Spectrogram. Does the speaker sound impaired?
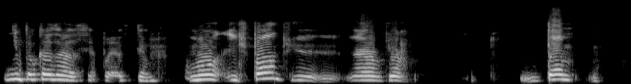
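Yes: cerebral palsy.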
